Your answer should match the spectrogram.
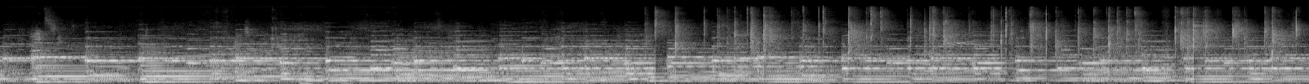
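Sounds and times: instrumental dance music: 0.0s - 13.0s.

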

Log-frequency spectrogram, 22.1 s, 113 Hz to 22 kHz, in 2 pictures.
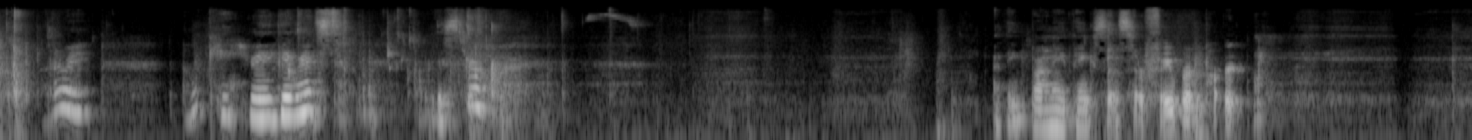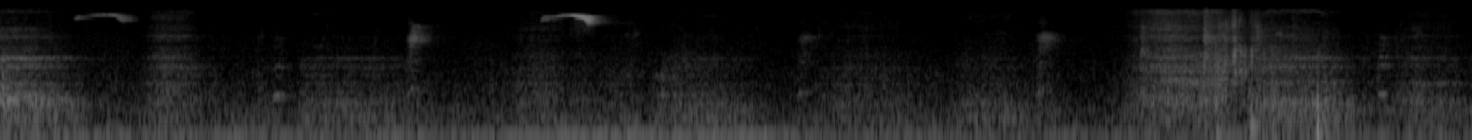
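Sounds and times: faint room hum: 0.0s - 22.0s.

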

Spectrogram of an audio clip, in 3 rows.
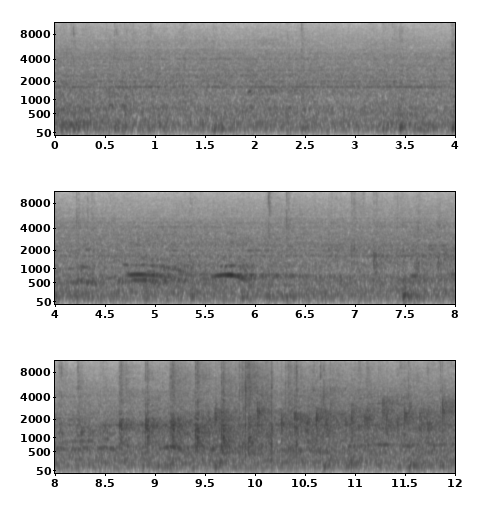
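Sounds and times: stadium crowd ambience: 0.0s - 12.0s.

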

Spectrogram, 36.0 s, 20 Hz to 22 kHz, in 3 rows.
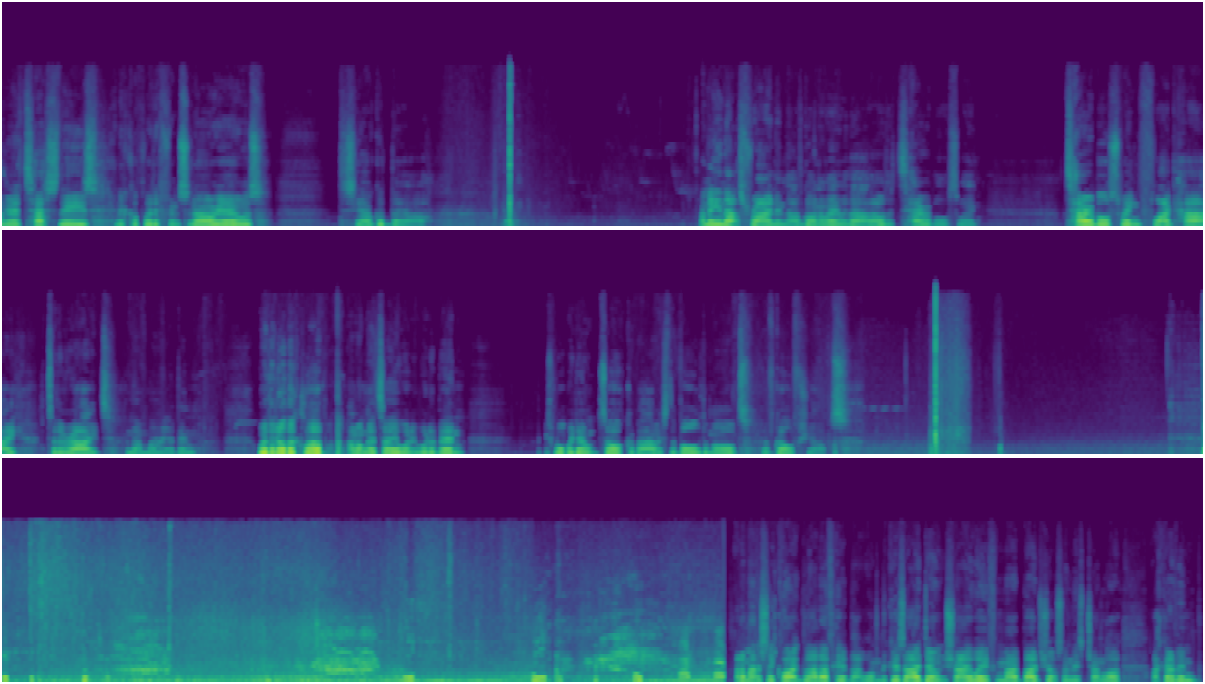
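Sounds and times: golf club striking ball: 5.0s - 5.2s.

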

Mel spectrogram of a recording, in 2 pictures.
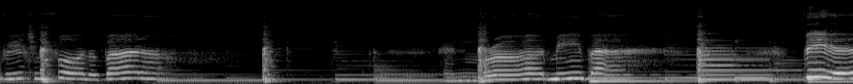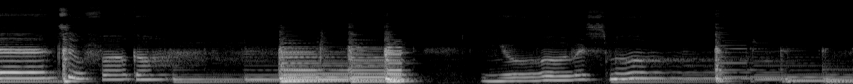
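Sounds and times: woman singing: 0.0s - 2.8s, 4.3s - 11.0s, 13.4s - 17.0s
strummed acoustic guitar: 0.0s - 12.9s, 14.6s - 17.0s.

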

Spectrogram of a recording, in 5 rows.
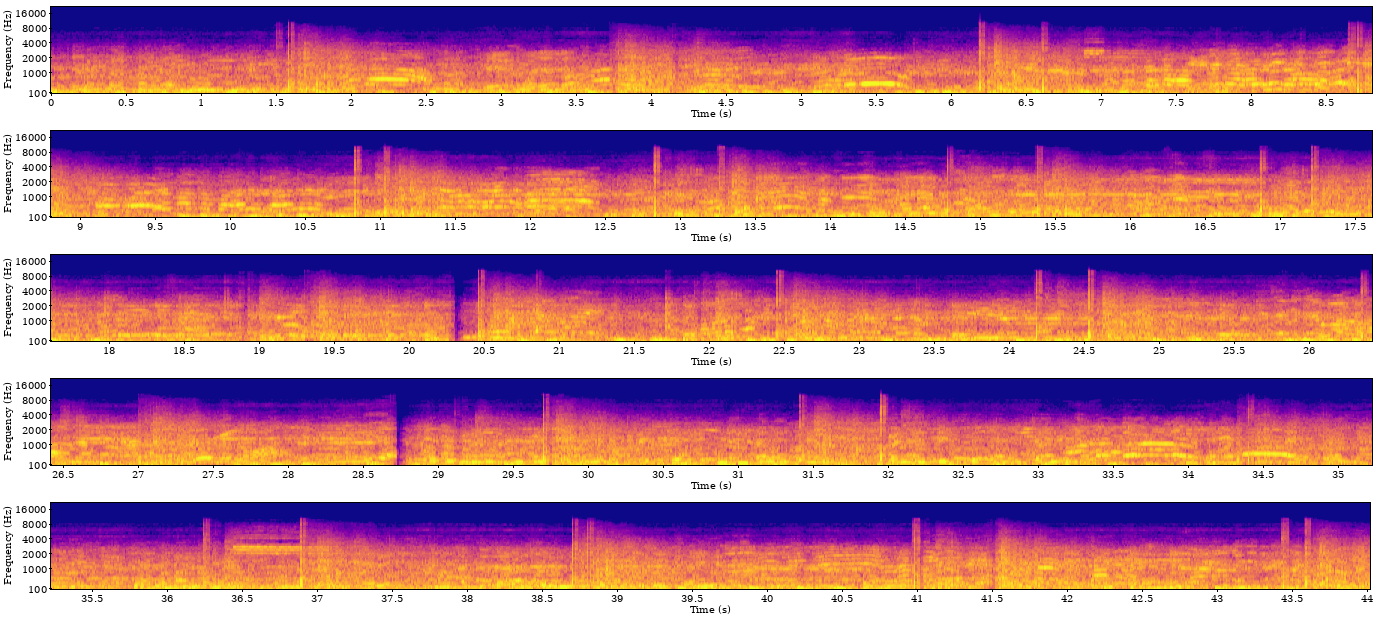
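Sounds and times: music: 0.0s - 44.0s
voices: 0.0s - 44.0s
short sharp bangs: 8.6s - 9.2s, 36.2s - 37.4s.

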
